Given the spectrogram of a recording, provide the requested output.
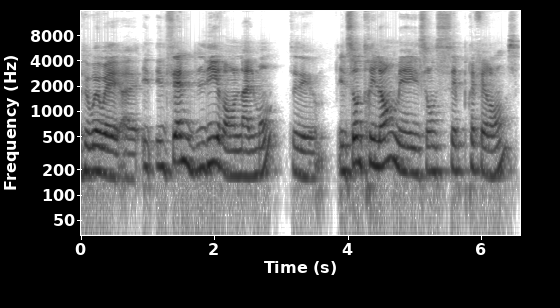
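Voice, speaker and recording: A woman's very slow speech at medium pitch, with ordinary pitch variation and audible room echo. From Catalonia, Spain. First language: Catalan and Spanish (speaking French). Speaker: parent of multilingual children. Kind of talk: interview on a live stream. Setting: Instagram live video stream. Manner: halting, many hesitations.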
